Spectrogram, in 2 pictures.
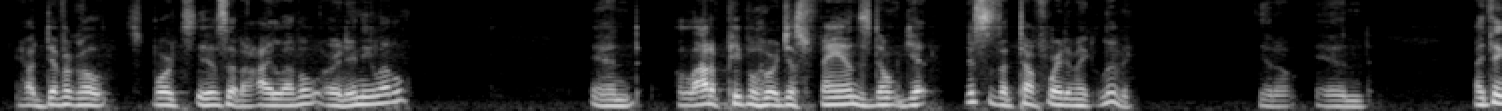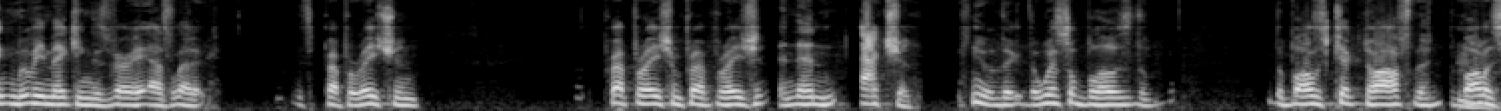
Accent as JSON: {"language": "English", "town": "Santa Barbara", "region": "California", "country": "United States", "said": "I'm from Santa Barbara"}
